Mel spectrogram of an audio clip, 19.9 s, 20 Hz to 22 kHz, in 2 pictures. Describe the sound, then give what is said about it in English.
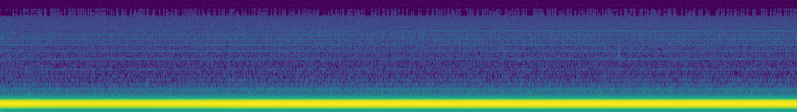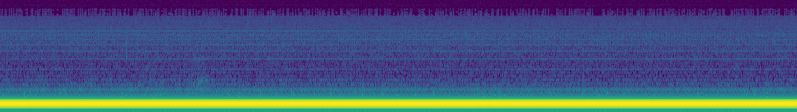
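A pure 250 hertz sine wave tone hums as one steady, unbroken low note at constant loudness for twenty seconds, with nothing else heard. “So tune in to this frequency and see how it feels. 250 hertz, tone along.”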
